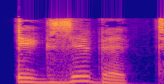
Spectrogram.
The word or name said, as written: exhibitable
